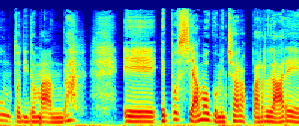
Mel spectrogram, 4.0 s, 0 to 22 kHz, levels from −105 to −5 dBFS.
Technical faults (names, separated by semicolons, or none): lost LE Audio frames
